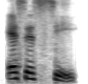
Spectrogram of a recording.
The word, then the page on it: SSC: Indian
